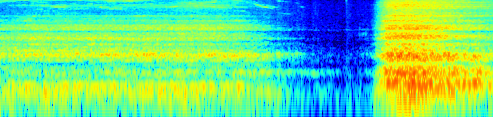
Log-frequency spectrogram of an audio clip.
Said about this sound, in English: I invite you all to take a few deep breaths.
